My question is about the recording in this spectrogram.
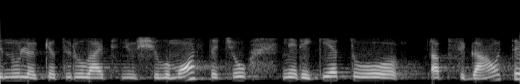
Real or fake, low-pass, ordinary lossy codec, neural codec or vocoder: real; 3.6 kHz; MP3, 32 kbps; none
